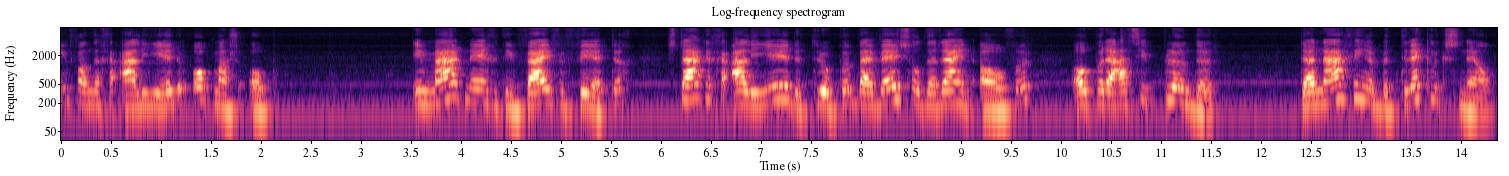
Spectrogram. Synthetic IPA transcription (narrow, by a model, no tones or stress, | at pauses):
ŋvɔndəχəʔaliɪːdəʔɔp̚masɔp | ʔɪnmaːrtneːɣəntinvɛjvənvɪːrtəx | staːkəχəʔaliɪːrdətrupənbɛjʋeːsəlˠdərɛjnoːvər | ʔowpəɾaːtsipløndər | d̥aːrnaːχɪŋət̚bətrɛkələksnɛlˠ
